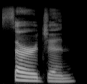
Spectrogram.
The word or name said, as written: surgeon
